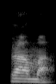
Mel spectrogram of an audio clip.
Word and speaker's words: Rama: So, there's always a silent I at the front. So, how are we going to pronounce this? Is like this, right? So, Rama. So, that means when you pronounce the word Rama, we pronounce I, but the I supposed to be silent. Irama. So, Rama. We don't call Irama, but you just try to say Irama. Say it quickly.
